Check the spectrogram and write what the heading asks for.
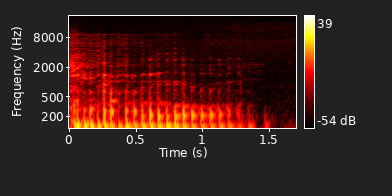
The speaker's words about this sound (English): It's a hippo. It's not a hippo. It's a lion.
